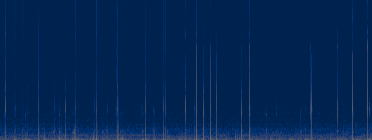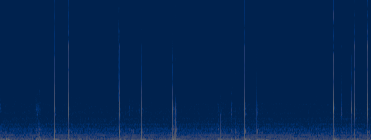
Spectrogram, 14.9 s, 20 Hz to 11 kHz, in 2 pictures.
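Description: Long acrylic nails tap the small hollow metal microphone capsules and their metal guard wings on a Tascam DR-40 recorder. The result is a quiet stream of sharp, dry clicks with almost no ring, spread irregularly over a low steady hum.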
